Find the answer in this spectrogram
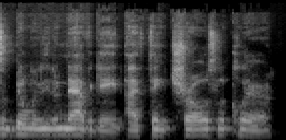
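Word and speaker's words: Leclerc: to navigate I think Charles lir charl lir pronounced properly I think he can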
